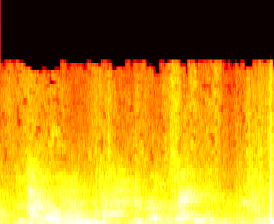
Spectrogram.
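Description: Indistinct voices of people talking in the background.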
